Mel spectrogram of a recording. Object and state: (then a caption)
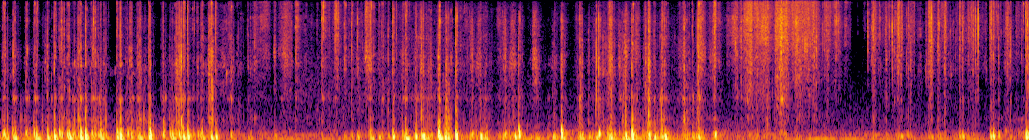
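Wooden block. A small, flat, solid light-brown wooden block is held horizontally and tapped and scratched with fingertips and nails. Rapid, irregular soft taps with dull low thuds mix with bright, dry scratching rasps. The clicks are short and die away almost instantly.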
